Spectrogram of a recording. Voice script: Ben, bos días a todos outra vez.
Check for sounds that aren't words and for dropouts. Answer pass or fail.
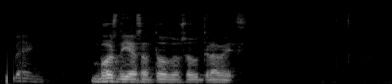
pass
